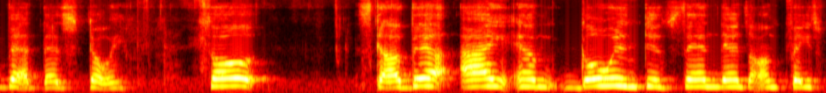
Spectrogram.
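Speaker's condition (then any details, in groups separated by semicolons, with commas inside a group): Cerebral palsy; present from birth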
